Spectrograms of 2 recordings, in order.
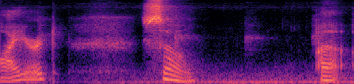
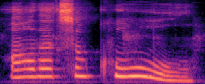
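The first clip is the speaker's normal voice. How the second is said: high and loud, stretched out slowly; a big slow "oh, that's so cool"; delighted gush; 10 semitones higher, 5 dB louder, slower than usual. Real, not acted. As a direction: gush over the good news. Delighted reaction to viewer's news.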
